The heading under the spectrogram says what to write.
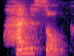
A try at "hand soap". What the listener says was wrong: There's no A between hand and soap. The D is almost silent. You can barely hear it. Yeah, the D's there, but you're not really pronouncing it. Okay, when you speak, when it's in a sentence, hand soap.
